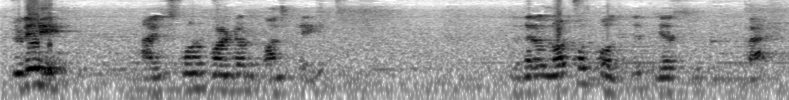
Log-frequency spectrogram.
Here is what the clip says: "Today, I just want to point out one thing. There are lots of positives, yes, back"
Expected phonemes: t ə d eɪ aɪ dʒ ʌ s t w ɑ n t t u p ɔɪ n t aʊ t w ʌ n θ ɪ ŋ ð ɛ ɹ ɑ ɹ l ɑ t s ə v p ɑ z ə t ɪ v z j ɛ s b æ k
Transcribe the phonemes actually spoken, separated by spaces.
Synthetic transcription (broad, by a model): t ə d eɪ aɪ dʒ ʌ s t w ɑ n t t u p ɔɪ n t aʊ t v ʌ n t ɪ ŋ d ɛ ɹ ɑ ɹ l ɑ t s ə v p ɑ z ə t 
